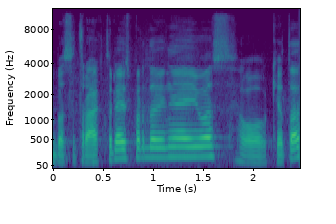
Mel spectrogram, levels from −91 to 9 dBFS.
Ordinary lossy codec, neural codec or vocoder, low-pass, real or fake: AAC, 64 kbps; none; 10.8 kHz; real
